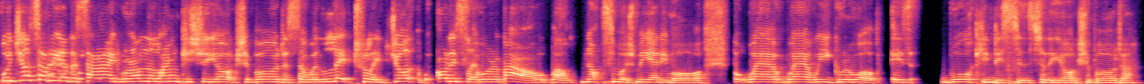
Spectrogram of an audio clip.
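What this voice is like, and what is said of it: Northern English, Yorkshire-border accent. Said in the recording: “I recognise the accent. ... I'm guessing it's Yorkshire, isn't it? ... Just the border.”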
